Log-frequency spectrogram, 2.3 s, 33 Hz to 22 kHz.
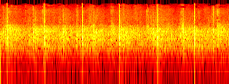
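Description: A crowd applauding steadily for a flamenco dancer from Málaga on her 23rd birthday, a dense wash of overlapping claps with a few sharper, louder claps recurring in a loose rhythm throughout. No voices are heard.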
